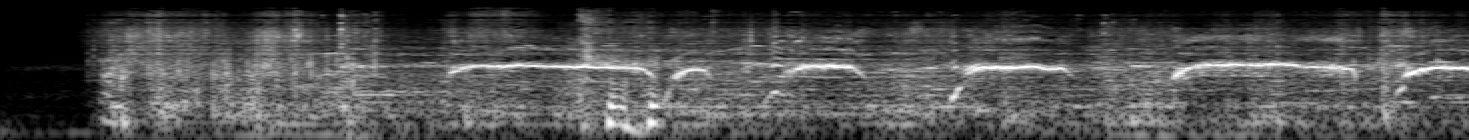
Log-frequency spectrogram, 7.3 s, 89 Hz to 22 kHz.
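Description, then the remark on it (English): A woman's 28-second scream played from a movie clip, long and high-pitched, rises and falls in repeated drawn-out wails, loud over a noisy, rumbling movie soundtrack, continuing without pause through the whole stretch. “It's a 28-second scream.”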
